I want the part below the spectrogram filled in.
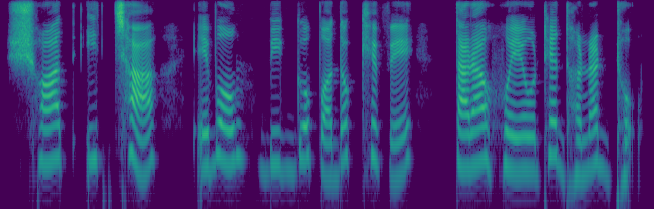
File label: Female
